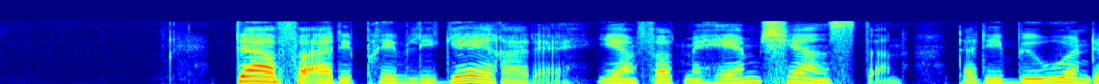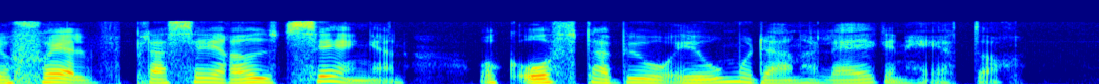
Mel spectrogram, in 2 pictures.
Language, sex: Swedish, female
